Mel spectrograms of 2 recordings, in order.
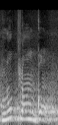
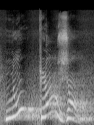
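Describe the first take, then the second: First: The g is hard, like the g in go. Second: The g is soft, like the s in measure. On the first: The speaker calls it wrong. "Si je ne mets pas le E, qu'est-ce que je prononce?" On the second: The speaker calls it right. "E O N S"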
